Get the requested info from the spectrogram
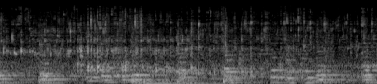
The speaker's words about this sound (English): You're pouring your water bottle into the keyhole? That's right. When the water freezes, it'll take the shape of the key.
